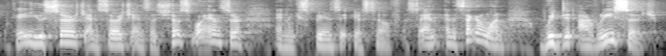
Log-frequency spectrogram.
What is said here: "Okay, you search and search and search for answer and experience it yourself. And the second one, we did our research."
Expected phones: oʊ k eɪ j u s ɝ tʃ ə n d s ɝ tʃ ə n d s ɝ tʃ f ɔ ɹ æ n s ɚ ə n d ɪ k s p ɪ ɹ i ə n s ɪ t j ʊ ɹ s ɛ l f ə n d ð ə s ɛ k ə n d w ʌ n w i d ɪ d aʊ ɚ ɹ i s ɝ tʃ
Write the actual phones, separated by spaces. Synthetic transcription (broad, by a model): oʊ k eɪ j u s ɝ tʃ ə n s ɝ tʃ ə n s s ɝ s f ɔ l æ n s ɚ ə n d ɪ k s p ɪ ɹ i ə n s ɪ t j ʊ ɹ s ɛ l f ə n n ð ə s ɛ k ə n d w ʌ n w i d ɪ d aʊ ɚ ɹ i s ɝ tʃ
